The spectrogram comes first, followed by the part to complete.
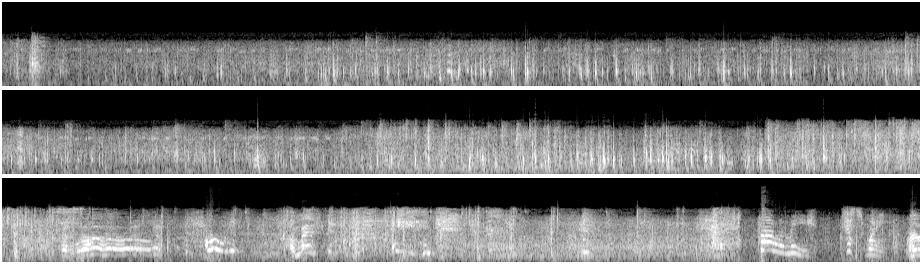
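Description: Horses' hooves clattering over rough ground as riders travel, a dense irregular patter that grows louder about halfway through.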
